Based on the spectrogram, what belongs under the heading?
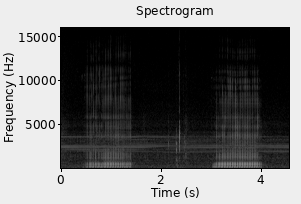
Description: Our puppy Nell really snores. Here is audio proof.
